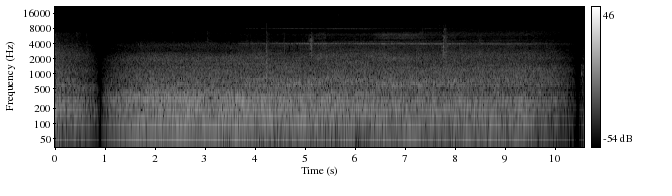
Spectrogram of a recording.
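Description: A train idles with a low hum close by.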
